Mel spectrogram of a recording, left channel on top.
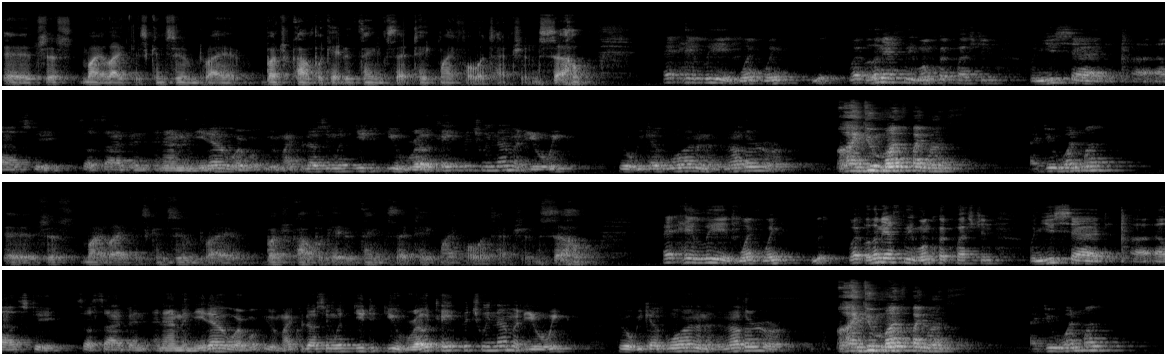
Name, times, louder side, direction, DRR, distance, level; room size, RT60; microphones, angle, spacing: voice 1, 0.0-6.3, left 6 dB, 90° left, 10 dB, 0.3 m, -35 dB
voice 2, 6.6-10.0 10.3-12.2 12.4-17.2 17.8-19.4, right 3 dB, 65° right, 6 dB, 0.3 m, -32 dB
voice 3, 20.0-21.1 21.9-22.6, left 1 dB, 10° right, -2 dB, 0.5 m, -26 dB
2.2 x 2.0 x 3.4 m, 0.72 s
head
